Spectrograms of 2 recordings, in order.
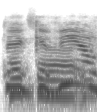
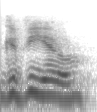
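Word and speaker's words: gevil: idea about that yeah it's pronounced gavil okay thank you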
